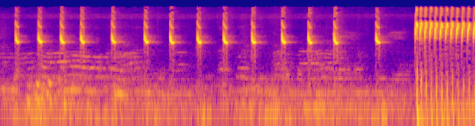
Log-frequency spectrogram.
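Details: Olive-backed sunbird (konin) master song for bird training: a regular string of sharp, piercing downslurred chips, about fifteen in five seconds, then an abrupt loud, rapid buzzing rattle at the end.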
